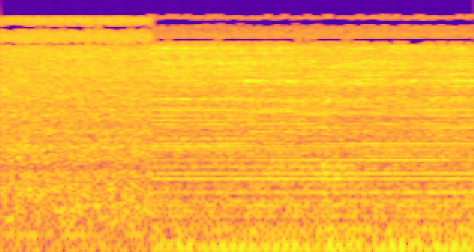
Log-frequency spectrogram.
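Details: Three-phase HVAC blower motor that had been barely turning, from melted wires and a broken, missing contactor contact. It now gives steady rushing airflow over an even motor drone with no surging, grinding or cutout.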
